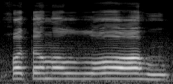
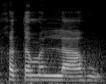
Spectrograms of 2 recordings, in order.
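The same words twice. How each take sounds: First: The L is heavy, said with a full mouth. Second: The L is light, said thin. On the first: The speaker calls it right. "मोटा पढ़ेंगे, मुंह भरकर" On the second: The speaker calls it wrong. "ऐसे नहीं पढ़ना है"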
